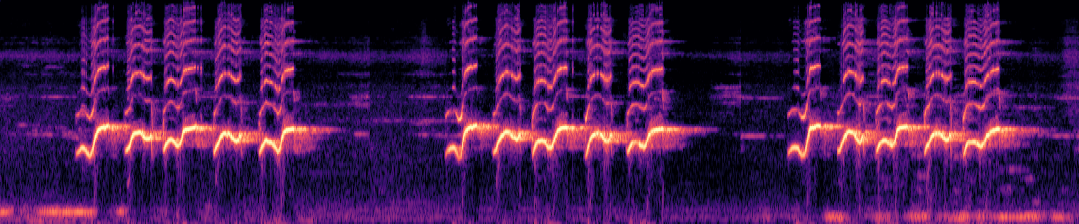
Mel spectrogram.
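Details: Poksay mandarin laughingthrush song meant to prompt other birds to sing: three evenly spaced phrases of five or six fast, climbing whistles, each settling into a long level note, with a brief low hum at the start.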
